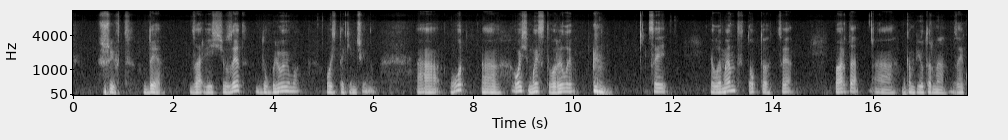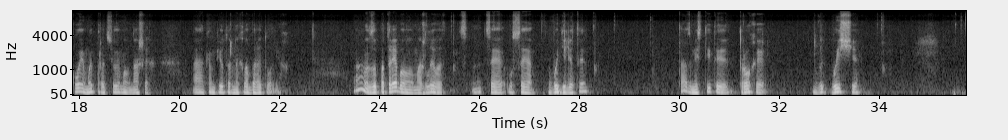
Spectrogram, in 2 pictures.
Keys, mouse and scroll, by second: 7.2 middle click, 8.1-9.1 scroll down 6, 9.1 middle click, 10.3 shift+right click, 11.8 click, 12.8 shift+middle click, 19.2 middle click, 20.6 shift+middle click, 22.1 middle click, 24.8 click, 26.2 click, 27.1 click, 28.6 click, 31.6 g, 35.5 click.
